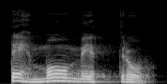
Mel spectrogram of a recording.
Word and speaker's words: termômetro: então saída é acentuada termômetro vamos ver aqui a última ele é oxítona paroxítona ou não a sílaba tônica é a antepenúltima Então ela é uma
